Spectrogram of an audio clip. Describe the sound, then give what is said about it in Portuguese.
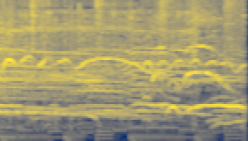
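A loud crowd cheers and whoops continuously over applause on Rádio Joia, with shrill rising voices overlapping throughout and a steady low thumping underneath for the whole couple of seconds. “É você que está nos ouvindo através do nosso site, você que não manda mensagem, não manda abraço, não manda alô, não manda nada, mas está aqui ligado na Rádio Joia, merece também aquele aplauso, minha pedinha!”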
